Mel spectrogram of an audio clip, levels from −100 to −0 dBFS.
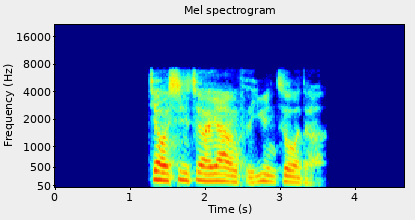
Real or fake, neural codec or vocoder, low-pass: fake; codec, 16 kHz, 2 kbps, FreqCodec, larger model; 7.2 kHz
